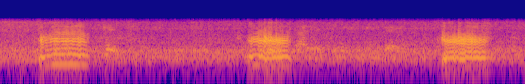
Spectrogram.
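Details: A pet dog snoring: three drawn-out, buzzy, tonal snores, each lasting about half a second and recurring roughly every two and a half seconds, with quiet breathing between them in a still indoor setting.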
